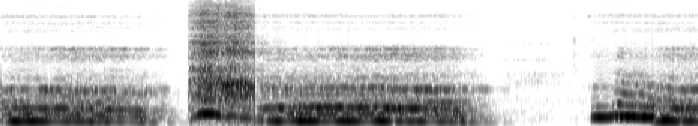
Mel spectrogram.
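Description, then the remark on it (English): Long, sustained eerie moans at the Playboy Mansion with a steady low pitch, broken early by a harsh breathy burst. The wail drones on, falls silent briefly, then rises again at the end. “Listen to this eerie moaning.”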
